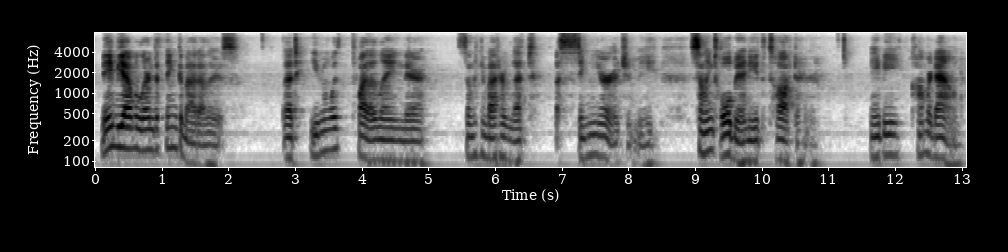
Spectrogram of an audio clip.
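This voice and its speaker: A man's voice: fairly low pitch, fairly bright tone. Man reading dramatically, dull muffled recording. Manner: theatrical, emotive delivery. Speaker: amateur story reader. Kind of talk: dramatic reading of first-person fan fiction.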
